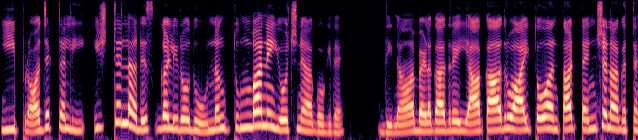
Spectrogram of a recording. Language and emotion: Kannada, fearful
